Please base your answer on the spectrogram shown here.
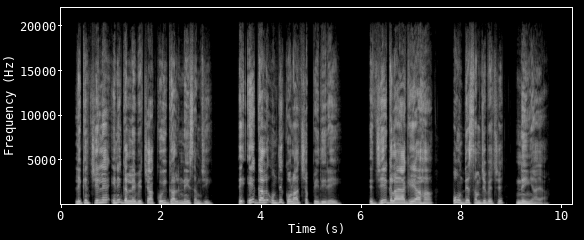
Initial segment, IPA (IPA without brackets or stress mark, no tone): l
